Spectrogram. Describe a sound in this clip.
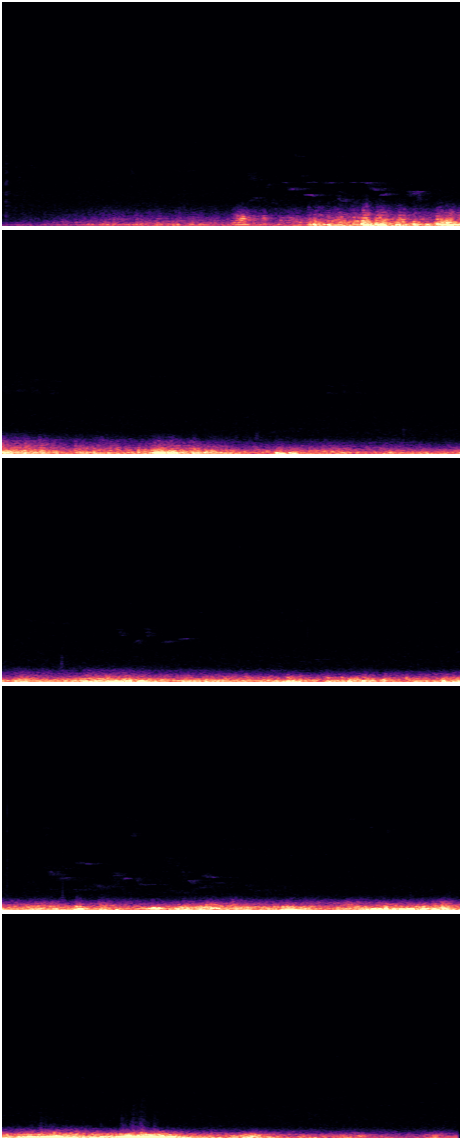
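Thunder rumbles deeply and rolls on, swelling and fading.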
